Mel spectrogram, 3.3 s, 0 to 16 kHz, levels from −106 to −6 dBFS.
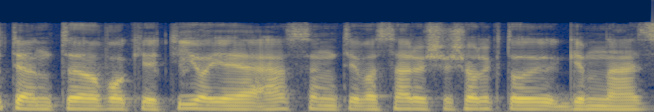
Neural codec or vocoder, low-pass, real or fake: none; 7.2 kHz; real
